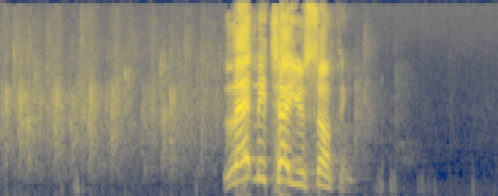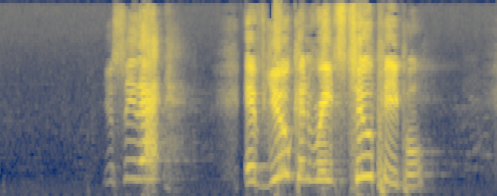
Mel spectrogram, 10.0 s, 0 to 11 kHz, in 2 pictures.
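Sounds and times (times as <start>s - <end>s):
audience clapping: 0.0s - 4.2s
speech: 2.2s - 3.6s, 7.4s - 9.3s.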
